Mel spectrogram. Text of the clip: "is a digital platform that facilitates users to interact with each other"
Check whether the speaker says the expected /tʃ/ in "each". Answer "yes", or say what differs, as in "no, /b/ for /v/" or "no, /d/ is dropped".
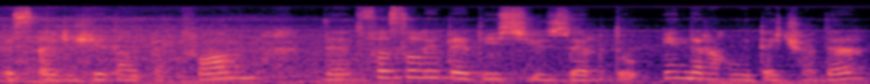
yes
